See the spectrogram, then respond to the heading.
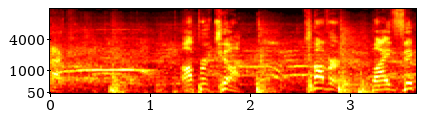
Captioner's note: crowd cheering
